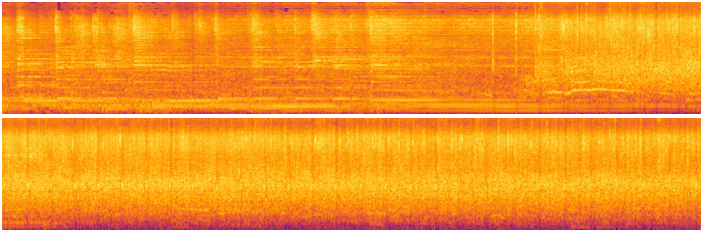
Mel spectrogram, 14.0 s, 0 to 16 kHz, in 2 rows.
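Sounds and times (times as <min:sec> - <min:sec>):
audience applauding: 0:04.8 - 0:13.9.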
